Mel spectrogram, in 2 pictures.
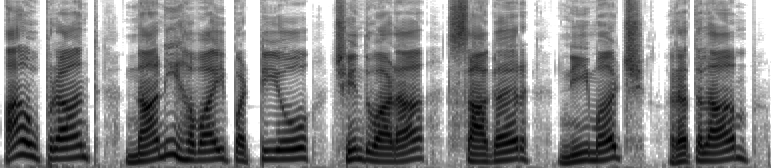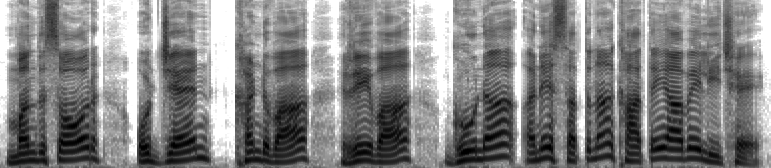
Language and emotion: Gujarati, neutral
